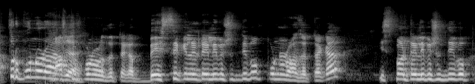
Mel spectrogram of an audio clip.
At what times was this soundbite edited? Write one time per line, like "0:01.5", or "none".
none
